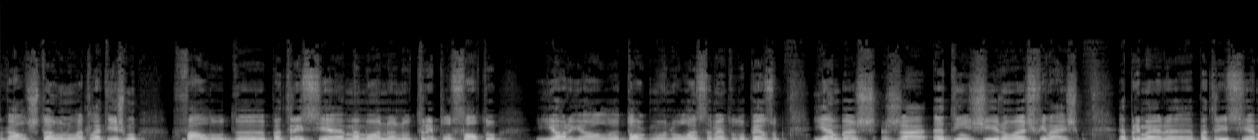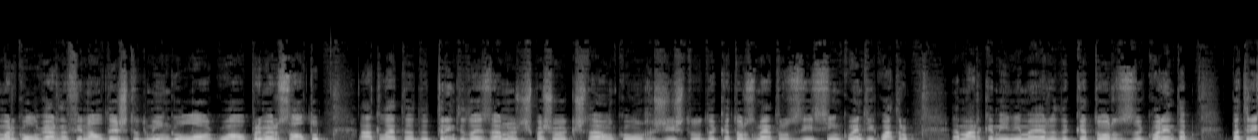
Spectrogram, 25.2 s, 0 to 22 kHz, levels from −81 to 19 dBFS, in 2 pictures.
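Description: No technical faults are audible.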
